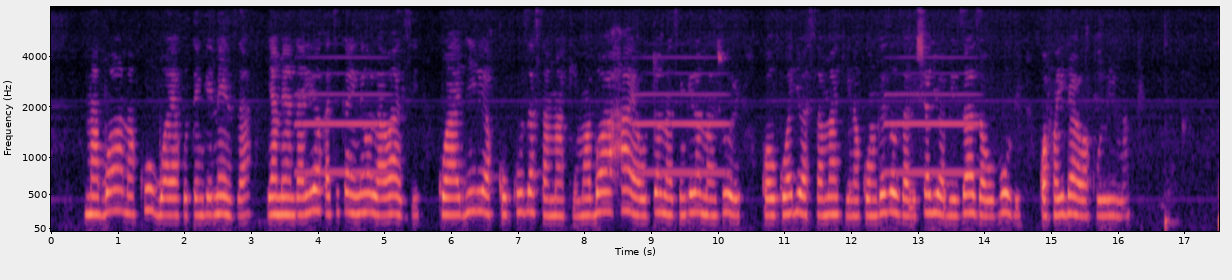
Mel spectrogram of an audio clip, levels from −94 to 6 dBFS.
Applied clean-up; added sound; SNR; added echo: none; Wind instrument, woodwind instrument; 16 dB; none.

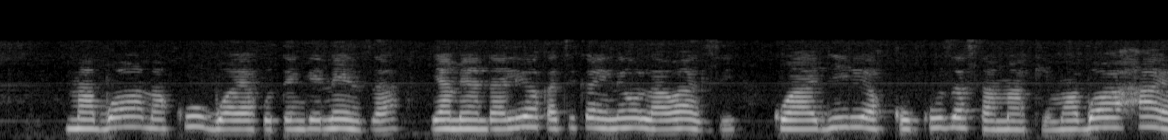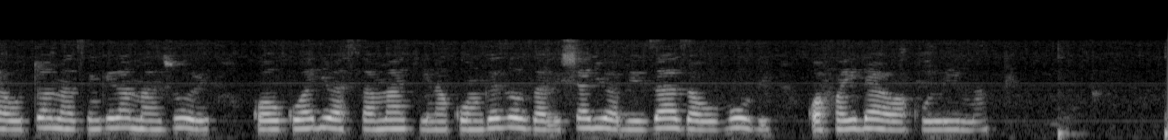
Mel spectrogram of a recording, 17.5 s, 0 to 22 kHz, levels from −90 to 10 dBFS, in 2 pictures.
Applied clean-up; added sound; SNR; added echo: none; none; none; none.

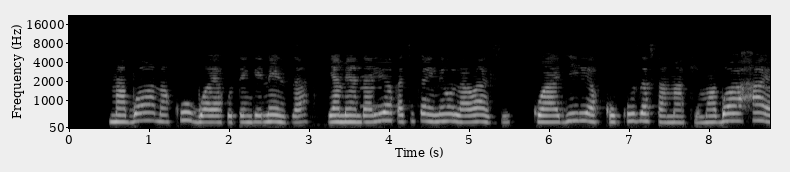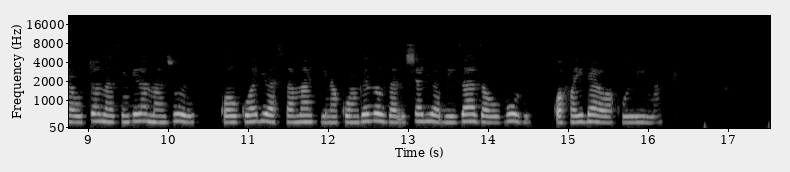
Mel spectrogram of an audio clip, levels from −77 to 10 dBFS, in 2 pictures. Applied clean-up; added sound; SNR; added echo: neural mask model DeepFilterNet 3.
